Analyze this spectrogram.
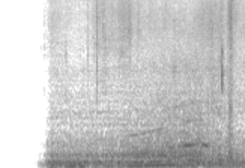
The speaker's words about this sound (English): I was driving a car share Hyundai down Collins Street when I received a call from Fraser's office.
